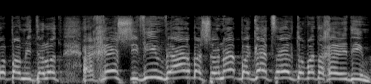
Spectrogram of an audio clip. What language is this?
Hebrew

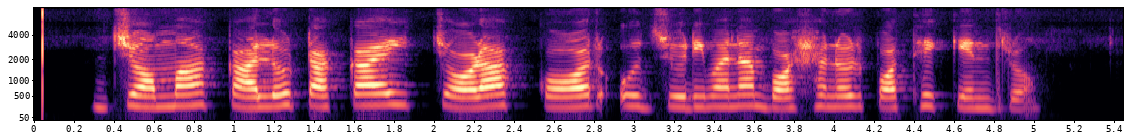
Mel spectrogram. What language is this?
Bangla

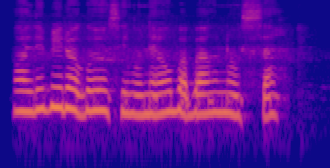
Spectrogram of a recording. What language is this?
Luo (Kenya and Tanzania)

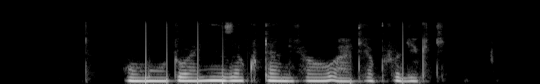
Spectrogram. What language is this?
Ganda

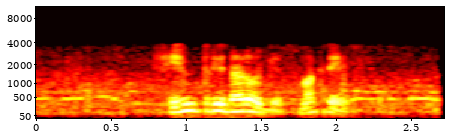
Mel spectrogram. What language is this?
Russian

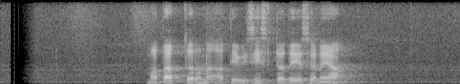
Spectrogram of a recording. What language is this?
Sinhala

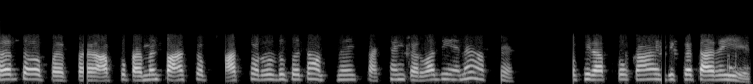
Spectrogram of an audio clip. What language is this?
Hindi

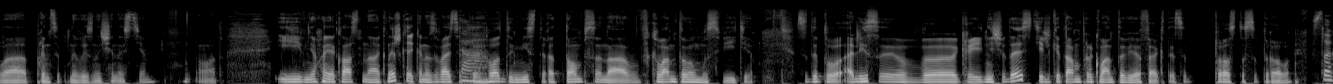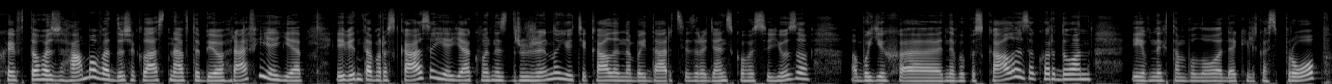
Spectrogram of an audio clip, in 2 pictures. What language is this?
Ukrainian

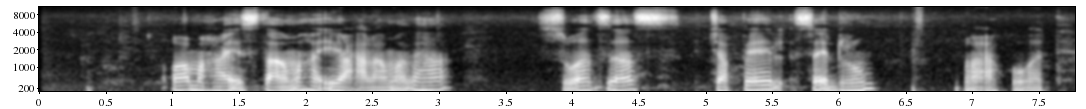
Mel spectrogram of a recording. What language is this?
Somali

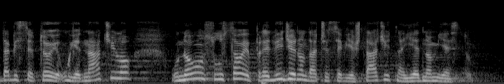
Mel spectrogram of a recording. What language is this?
Croatian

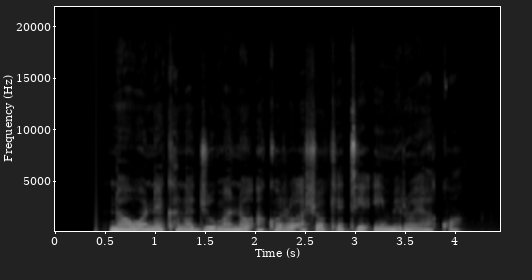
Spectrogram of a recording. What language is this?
Kikuyu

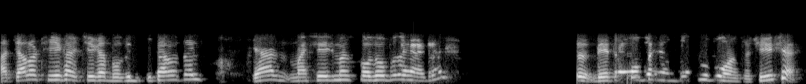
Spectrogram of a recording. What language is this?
Kashmiri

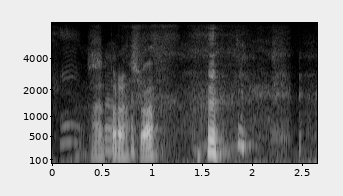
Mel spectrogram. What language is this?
Icelandic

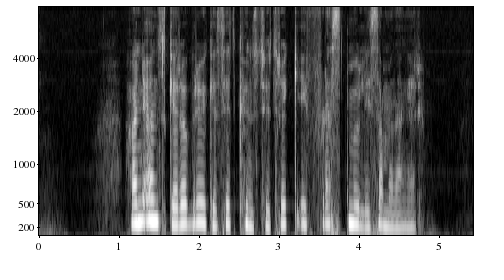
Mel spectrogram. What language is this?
Norwegian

